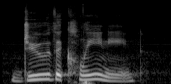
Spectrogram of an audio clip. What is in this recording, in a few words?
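"do the cleaning", English words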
